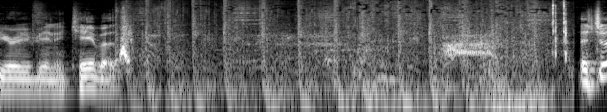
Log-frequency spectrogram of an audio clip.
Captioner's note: punches thud; man grunts; keys clack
